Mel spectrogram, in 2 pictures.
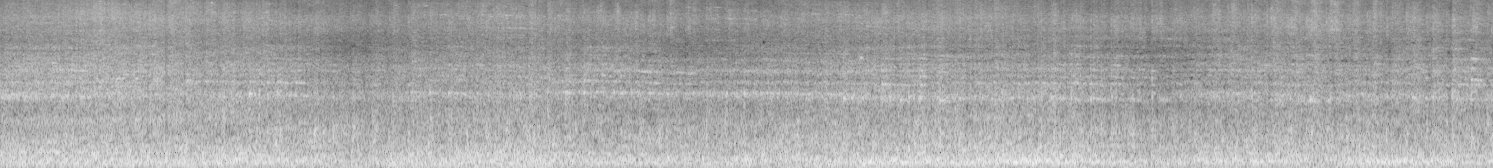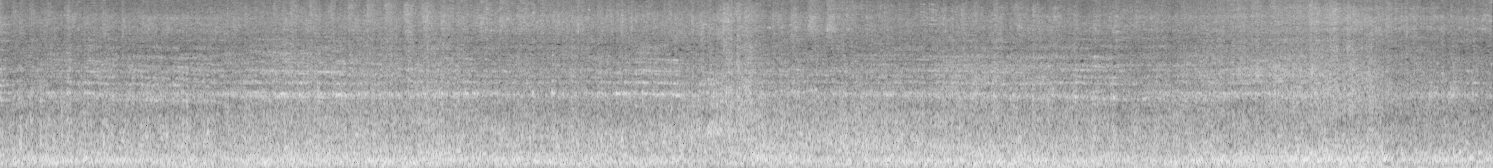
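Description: Metal wheels squeal faintly against the rails.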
